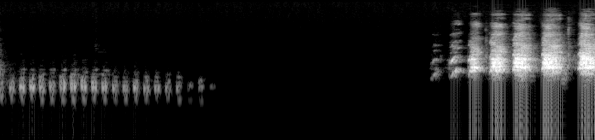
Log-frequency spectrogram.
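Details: Red fox call: a quick, low, stuttering pulse of notes fades out, then after a silent gap a series of loud, rasping barks builds in volume.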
